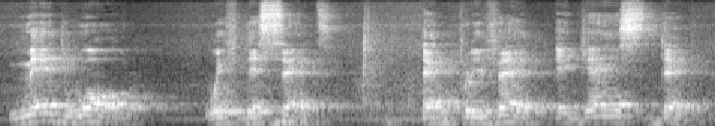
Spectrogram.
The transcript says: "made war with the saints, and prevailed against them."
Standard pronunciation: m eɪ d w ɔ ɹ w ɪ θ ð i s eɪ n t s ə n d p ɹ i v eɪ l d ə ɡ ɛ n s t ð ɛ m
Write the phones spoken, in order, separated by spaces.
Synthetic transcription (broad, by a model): m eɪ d w ɔ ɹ w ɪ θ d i s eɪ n t ə n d p ɹ i v eɪ l d ə ɡ ɛ n s t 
